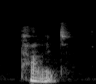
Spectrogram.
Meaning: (noun) 1. A bed of loose straw 2. Any makeshift bedding place 3. A portable platform, usually designed to be easily moved by a forklift, on which goods can be stacked, for transport or storage
- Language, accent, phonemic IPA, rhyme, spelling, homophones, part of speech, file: English, Southern England, /ˈpælɪt/, -ælɪt, pallet, palate / palette / pallette, noun / verb, LL-Q1860 (eng)-pallet.wav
